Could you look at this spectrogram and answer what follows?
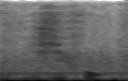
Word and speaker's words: Njifon: Déjà comment ça se prononce? Djifon.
